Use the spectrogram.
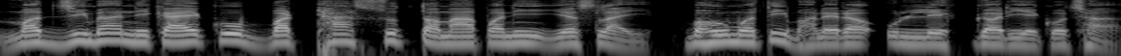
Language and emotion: Nepali, neutral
